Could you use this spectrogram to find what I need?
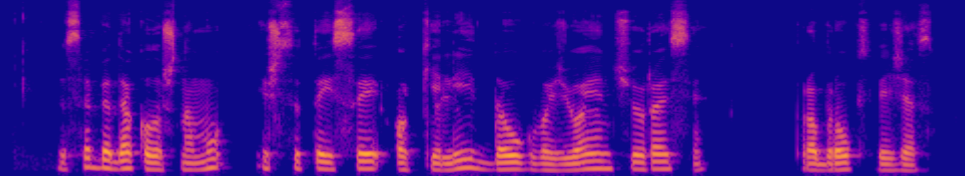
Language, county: Lithuanian, Šiauliai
